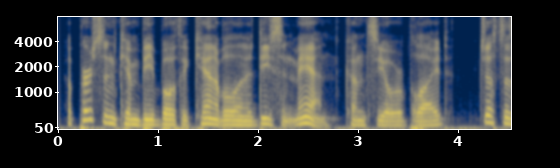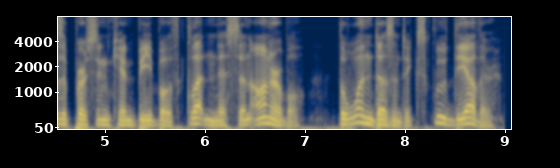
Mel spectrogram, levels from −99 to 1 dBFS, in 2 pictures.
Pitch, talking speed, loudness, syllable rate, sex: 130 Hz, 190 wpm, -18 LUFS, 5.6 syllables/s, male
